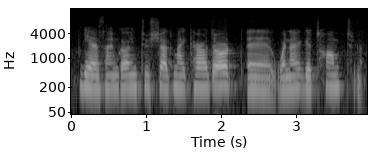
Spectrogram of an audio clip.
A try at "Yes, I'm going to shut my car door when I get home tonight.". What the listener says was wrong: Perfect. Good. Shut, shut, shut. Shh. That's the sound.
